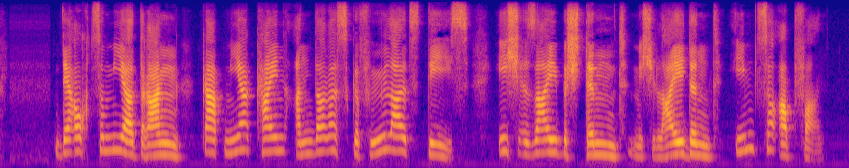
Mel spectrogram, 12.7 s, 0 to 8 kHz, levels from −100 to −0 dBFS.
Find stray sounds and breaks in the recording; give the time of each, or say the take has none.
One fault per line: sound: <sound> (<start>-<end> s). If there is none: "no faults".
no faults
